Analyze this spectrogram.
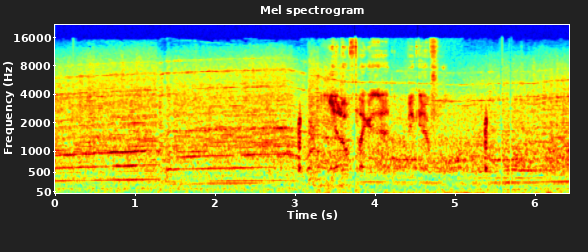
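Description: A racing car engine roars steadily and shifts gears.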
